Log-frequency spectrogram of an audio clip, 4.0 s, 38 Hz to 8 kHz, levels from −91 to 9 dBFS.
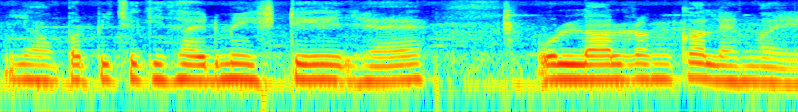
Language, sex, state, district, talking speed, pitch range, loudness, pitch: Hindi, male, Uttar Pradesh, Shamli, 210 wpm, 180-190 Hz, -14 LUFS, 185 Hz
